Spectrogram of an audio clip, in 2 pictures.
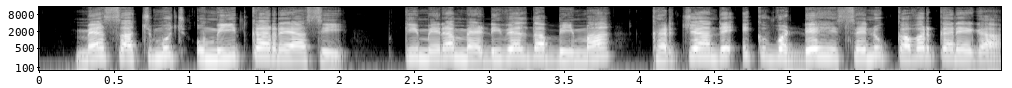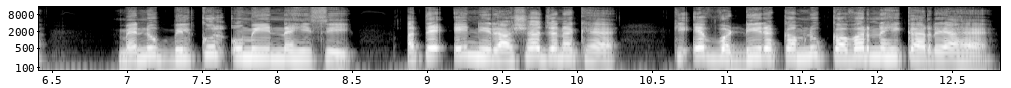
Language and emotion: Punjabi, surprised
